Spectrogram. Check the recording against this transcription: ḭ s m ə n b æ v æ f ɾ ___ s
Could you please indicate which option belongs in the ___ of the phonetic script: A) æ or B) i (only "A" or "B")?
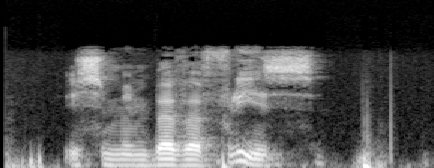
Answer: B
